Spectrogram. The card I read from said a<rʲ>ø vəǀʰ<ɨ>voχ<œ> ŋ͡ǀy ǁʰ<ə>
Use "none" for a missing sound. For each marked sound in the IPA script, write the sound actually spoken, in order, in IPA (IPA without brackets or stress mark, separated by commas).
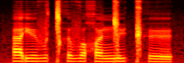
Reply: ɾʲ, ə, œ, ø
